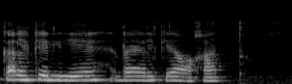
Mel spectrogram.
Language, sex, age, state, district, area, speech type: Urdu, other, 60+, Telangana, Hyderabad, urban, read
